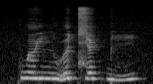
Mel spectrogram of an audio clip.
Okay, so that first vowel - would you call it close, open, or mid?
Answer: mid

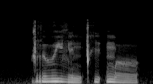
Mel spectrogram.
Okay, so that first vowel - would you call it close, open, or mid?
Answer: close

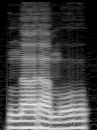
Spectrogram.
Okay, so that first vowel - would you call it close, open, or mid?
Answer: open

